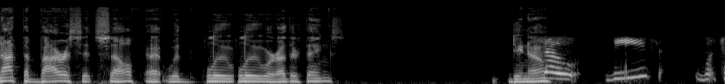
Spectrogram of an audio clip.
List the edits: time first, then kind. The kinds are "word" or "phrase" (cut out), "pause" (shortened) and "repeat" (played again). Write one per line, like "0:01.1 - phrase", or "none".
0:01.4 - word
0:02.3 - repeat
0:06.1 - word

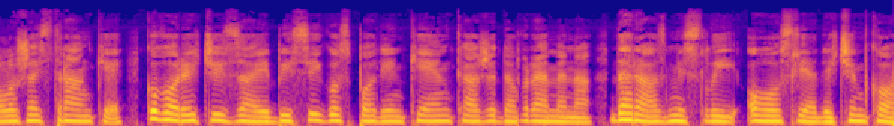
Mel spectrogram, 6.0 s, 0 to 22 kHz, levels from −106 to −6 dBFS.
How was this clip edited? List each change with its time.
0:03.5 - phrase

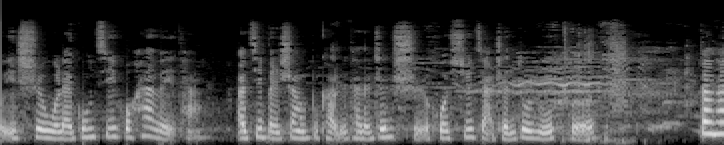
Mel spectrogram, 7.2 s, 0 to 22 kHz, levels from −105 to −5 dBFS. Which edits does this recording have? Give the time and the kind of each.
0:02.3 - pause

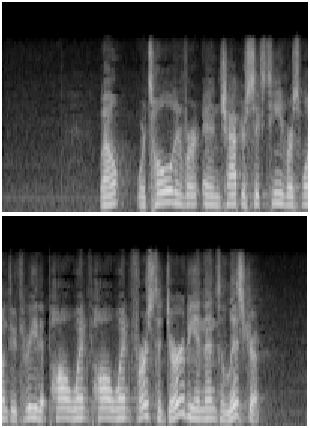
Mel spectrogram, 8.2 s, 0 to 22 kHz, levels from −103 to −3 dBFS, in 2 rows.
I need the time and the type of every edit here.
0:05.2 - repeat

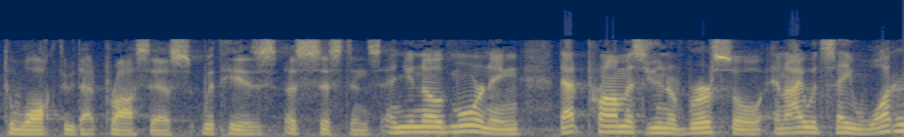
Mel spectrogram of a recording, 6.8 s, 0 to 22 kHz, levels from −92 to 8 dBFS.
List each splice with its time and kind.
0:03.3 - word
0:04.8 - word

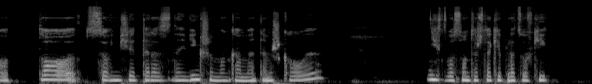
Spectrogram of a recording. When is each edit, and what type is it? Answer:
0:01.1 - word
0:04.4 - word

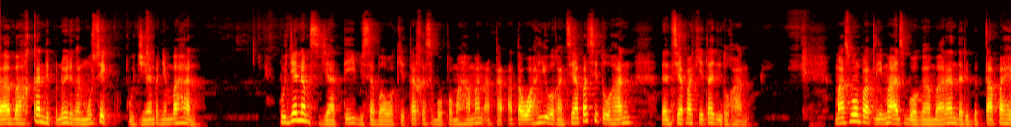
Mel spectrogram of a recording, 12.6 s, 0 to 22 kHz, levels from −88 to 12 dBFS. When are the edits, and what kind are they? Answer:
0:01.9 - word
0:03.9 - word
0:09.0 - word
0:11.2 - word

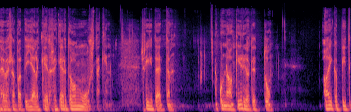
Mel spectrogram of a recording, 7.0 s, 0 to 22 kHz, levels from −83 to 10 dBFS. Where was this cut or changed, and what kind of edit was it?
0:01.0 - word
0:02.9 - word

